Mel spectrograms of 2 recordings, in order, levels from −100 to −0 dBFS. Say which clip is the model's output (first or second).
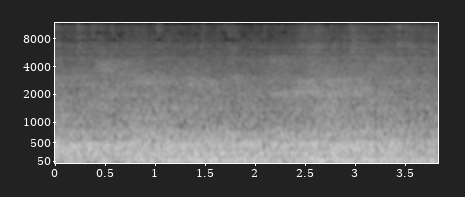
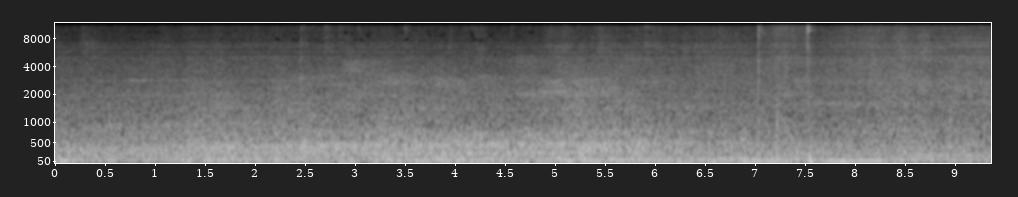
first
